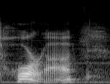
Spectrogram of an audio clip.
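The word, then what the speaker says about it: ὥρα: word with the rough breather at the beginning, pronounced hora.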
